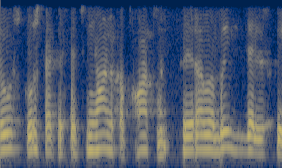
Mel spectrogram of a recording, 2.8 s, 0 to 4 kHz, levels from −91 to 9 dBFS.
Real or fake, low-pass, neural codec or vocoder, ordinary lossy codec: fake; 3.6 kHz; vocoder, 44.1 kHz, 80 mel bands, Vocos; AAC, 32 kbps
